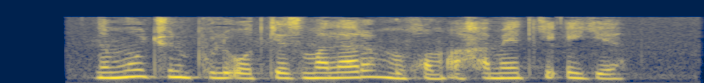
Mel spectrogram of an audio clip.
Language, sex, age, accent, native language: Uzbek, female, 18-24, Toshkent shahri, Uzbek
